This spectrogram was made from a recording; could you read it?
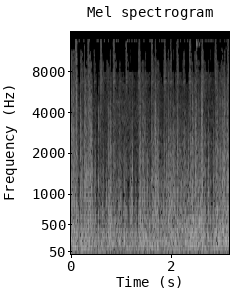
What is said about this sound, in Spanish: Alertas por lluvia o viento, porque se está llegando a las rachas de 100 kilómetros por hora en algunas partes.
